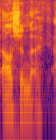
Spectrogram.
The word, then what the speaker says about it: Alshannaq: It's Alshannaq. – Alshannaq, right? Yeah. And safe. – Yes. – But it's spelled S-E-A-F, right? – Yeah, safe in Arabic stands for sword.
